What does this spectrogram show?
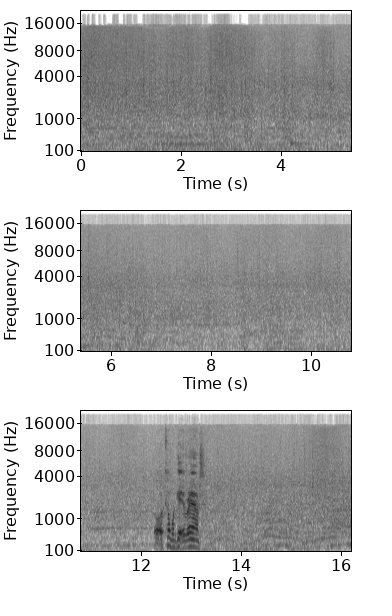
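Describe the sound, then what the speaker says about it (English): Steady rain hiss in a racing video game, a continuous wash under car engine noise throughout, with a short loud burst near the end and a few brief spoken words. "I do love racing in the rain."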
